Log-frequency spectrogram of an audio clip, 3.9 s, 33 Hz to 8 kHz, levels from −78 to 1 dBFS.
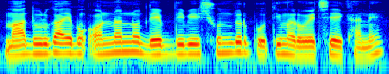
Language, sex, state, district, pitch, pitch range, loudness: Bengali, male, West Bengal, Cooch Behar, 150 Hz, 135-165 Hz, -16 LUFS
